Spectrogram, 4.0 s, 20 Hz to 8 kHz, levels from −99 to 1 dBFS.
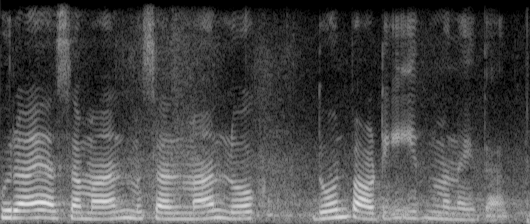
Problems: background sounds at intervals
